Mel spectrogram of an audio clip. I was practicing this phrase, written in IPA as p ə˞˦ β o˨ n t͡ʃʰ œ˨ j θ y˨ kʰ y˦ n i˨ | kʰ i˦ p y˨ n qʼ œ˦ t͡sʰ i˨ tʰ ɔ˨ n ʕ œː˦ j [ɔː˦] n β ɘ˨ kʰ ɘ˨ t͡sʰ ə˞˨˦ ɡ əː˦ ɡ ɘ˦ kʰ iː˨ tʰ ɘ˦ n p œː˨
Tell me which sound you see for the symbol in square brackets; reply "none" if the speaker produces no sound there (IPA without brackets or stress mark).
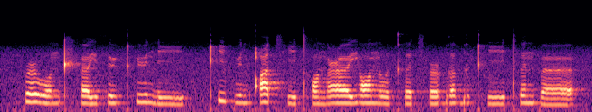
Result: ɔː˦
